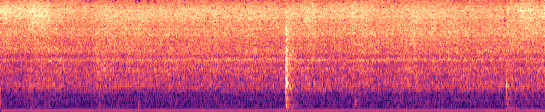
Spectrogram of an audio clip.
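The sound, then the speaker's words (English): Meat browns in a pan with a steady, bright sizzling hiss from start to finish. A sharp clink cuts through near the middle, followed by a couple of softer taps. “Now I'm just going to brown that meat.”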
